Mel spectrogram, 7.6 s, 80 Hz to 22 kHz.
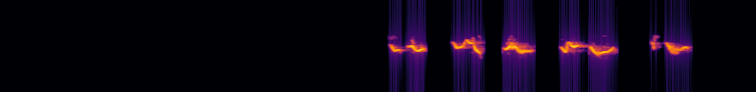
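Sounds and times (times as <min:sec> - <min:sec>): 
Summer tanager calls: 0:03.9 - 0:07.0.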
